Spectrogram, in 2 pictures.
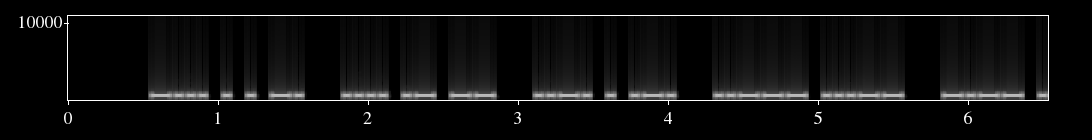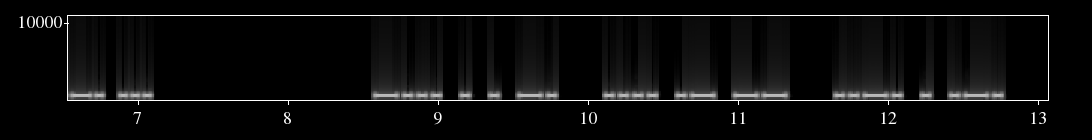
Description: Morse code, heard as a keyed tone, about 33 wpm, 700 Hz. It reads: BEEN HAM FER 23 YRS BEEN HAM FER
